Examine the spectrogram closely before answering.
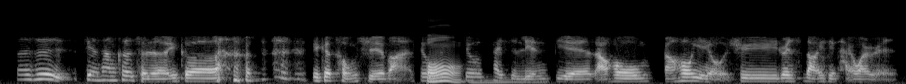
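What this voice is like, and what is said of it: Slight Taiwanese Mandarin accent. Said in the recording (Chinese): “你自己本身都会有一点点台湾的口音”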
